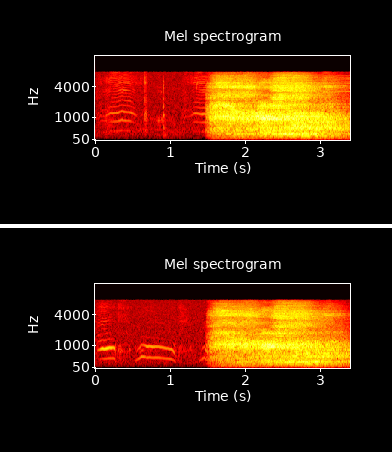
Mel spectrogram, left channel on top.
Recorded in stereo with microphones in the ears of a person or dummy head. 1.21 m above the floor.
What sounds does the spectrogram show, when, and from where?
1.5 s a hiss: 45° left (ahead or behind), 0.7 m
